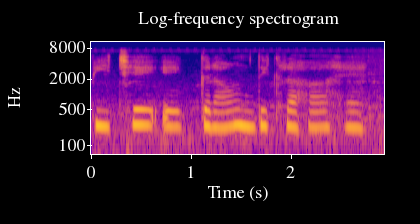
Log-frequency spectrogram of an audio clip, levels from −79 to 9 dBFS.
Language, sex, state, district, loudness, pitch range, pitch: Hindi, female, Uttar Pradesh, Lucknow, -16 LUFS, 230-245 Hz, 235 Hz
